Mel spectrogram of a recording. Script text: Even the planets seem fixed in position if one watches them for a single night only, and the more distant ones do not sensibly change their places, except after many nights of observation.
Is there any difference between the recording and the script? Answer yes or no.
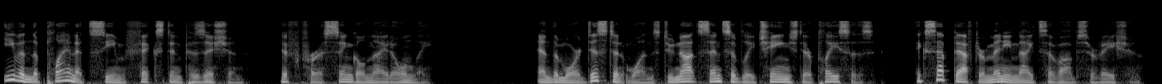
yes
